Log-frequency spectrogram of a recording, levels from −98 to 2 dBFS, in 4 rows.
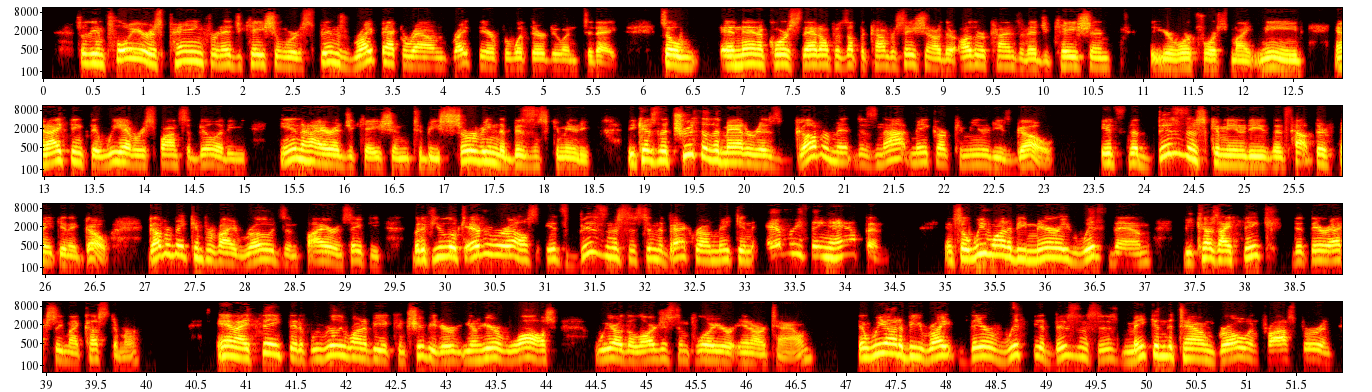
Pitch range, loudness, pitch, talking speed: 150-205 Hz, -18 LUFS, 175 Hz, 190 wpm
